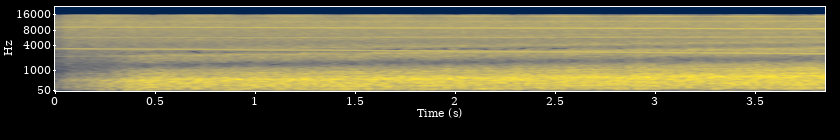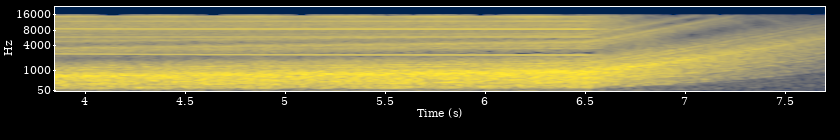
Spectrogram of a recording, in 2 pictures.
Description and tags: progressive psytrance goa psytrance
goa, progressive, psytrance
